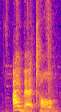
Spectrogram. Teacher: the T at the end of met and the T at the start of Tom become one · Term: Remove sounds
